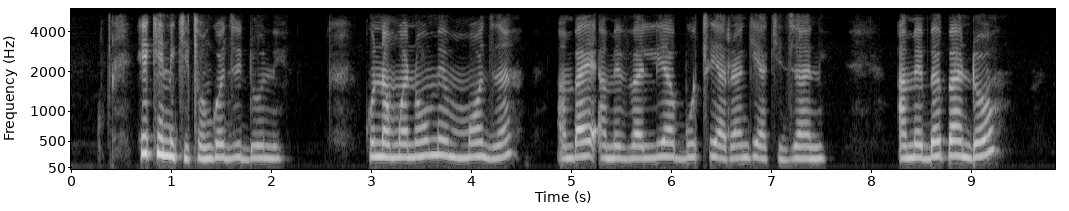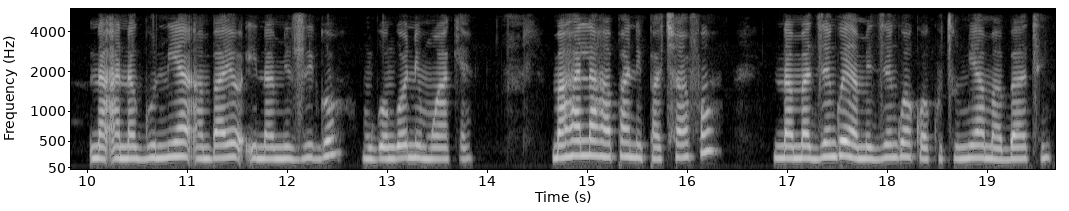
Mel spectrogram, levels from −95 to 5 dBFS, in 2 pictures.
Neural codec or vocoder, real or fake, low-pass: none; real; 5.4 kHz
